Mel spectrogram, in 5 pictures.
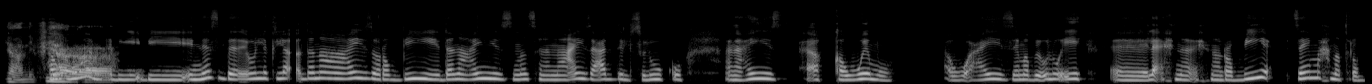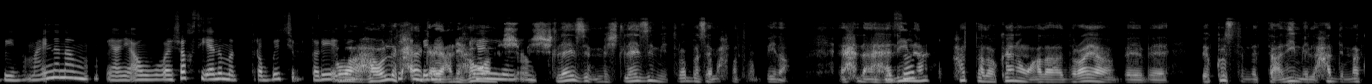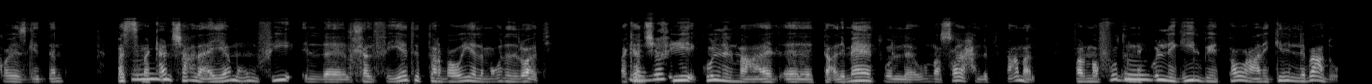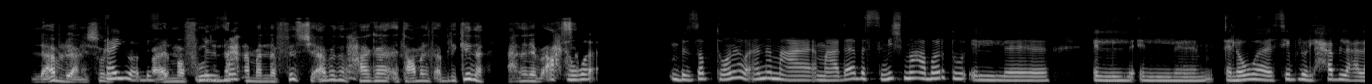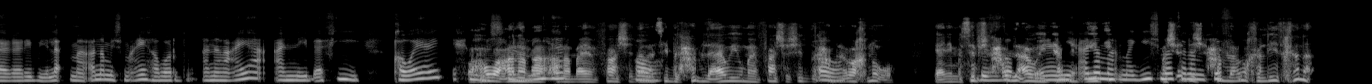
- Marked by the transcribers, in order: in English: "sorry"; tapping
- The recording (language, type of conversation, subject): Arabic, podcast, شو رأيك في تربية الولاد من غير عنف؟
